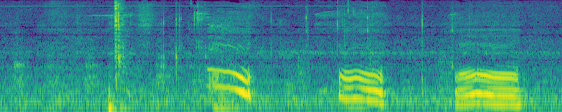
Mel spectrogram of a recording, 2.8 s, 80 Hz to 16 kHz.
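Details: German Shepherd puppies born 28 January 2015, recorded 21 February 2015 at a family kennel in Mayo, Florida: three short high whines, each sliding down then curving, about half a second apart, after a single sharp knock.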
